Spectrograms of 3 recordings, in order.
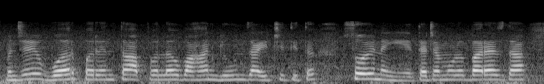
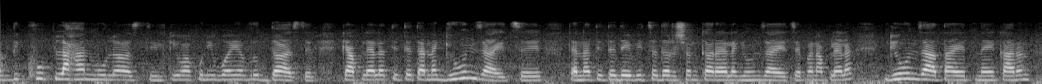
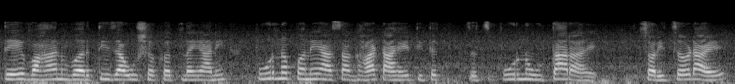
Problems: none marked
